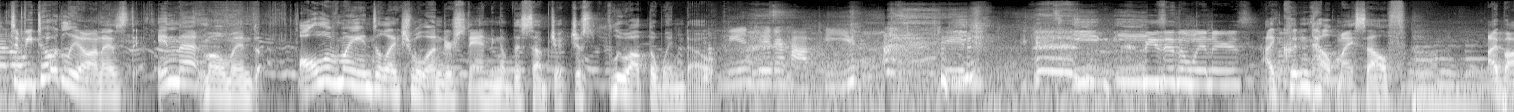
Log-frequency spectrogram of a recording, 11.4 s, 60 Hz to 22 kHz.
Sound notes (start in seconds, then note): 6.8 friends laughing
